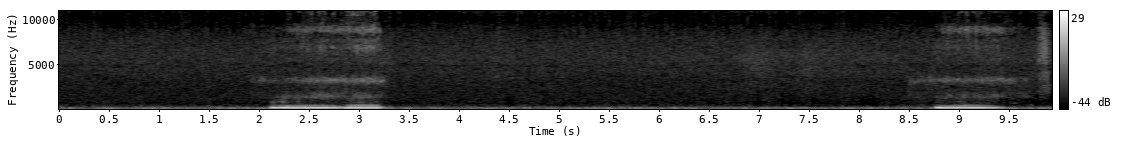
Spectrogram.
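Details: Deeply sleeping cream female Miniature Dachshund Ramu snores twice, about seven seconds apart; each snore is a low, rattling, buzzy rumble lasting about a second, with soft room hush between them.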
